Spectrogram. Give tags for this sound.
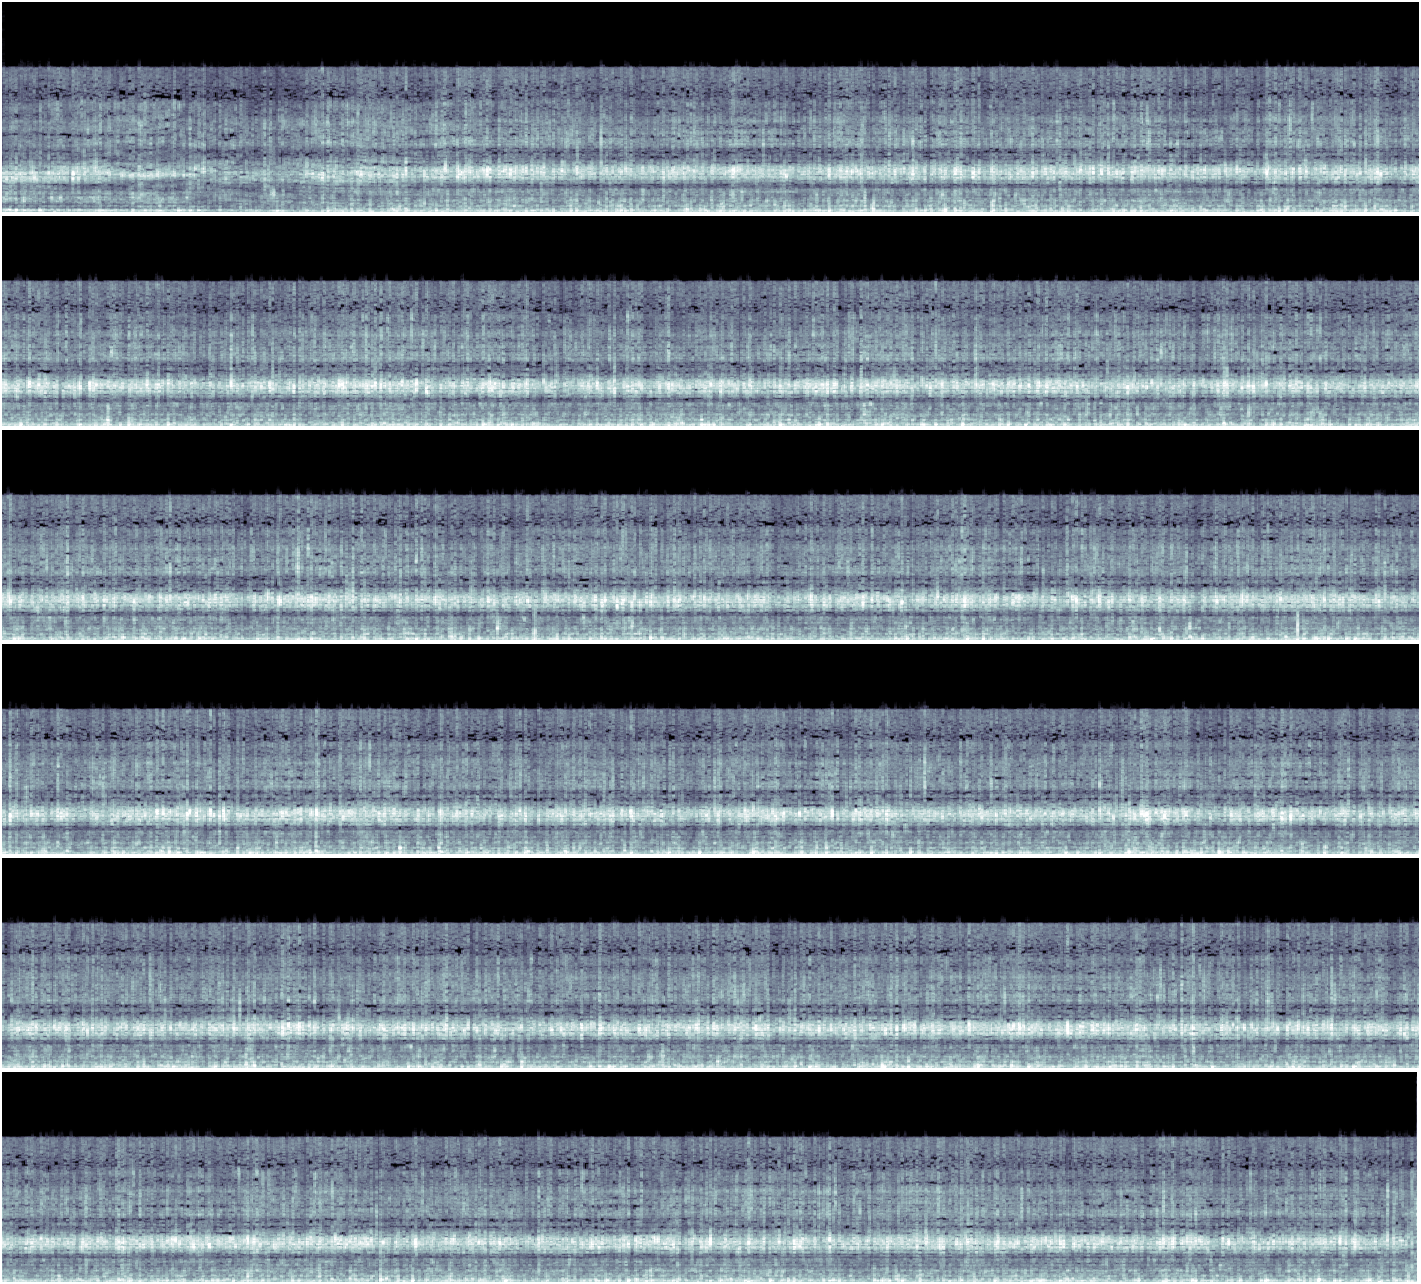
ambient; field-recording; movie-sound; pipe; sound-effect; water; water-spring; water-tank

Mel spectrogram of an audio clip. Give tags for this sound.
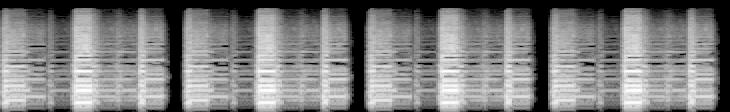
loop; melody

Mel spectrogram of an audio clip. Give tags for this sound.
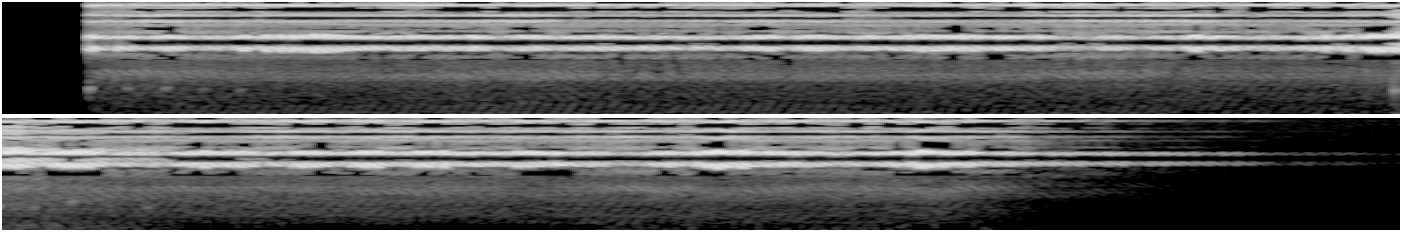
buzz; drone; electronic; for-animation; insects; surrealistic

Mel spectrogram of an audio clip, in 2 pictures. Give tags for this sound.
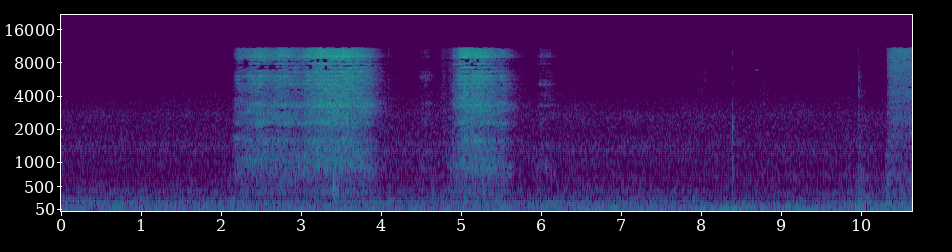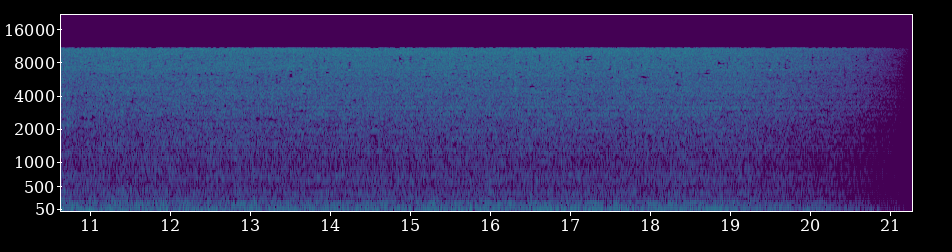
dormitory; bathroom; water; aip09

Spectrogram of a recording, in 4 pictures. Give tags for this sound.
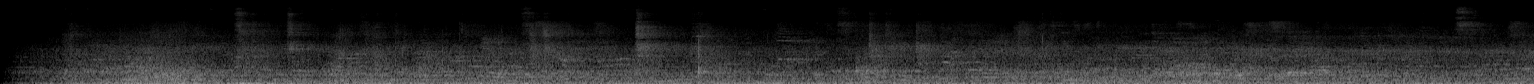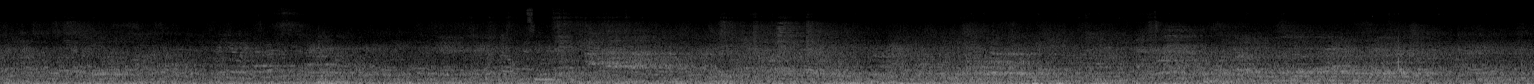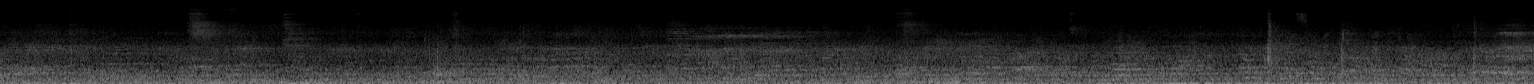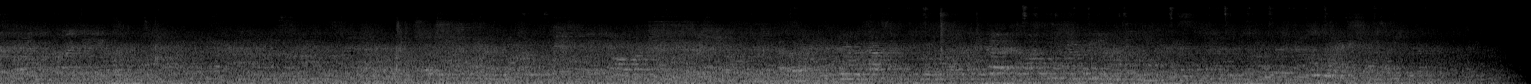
ambiance; field-recording; reverberant

